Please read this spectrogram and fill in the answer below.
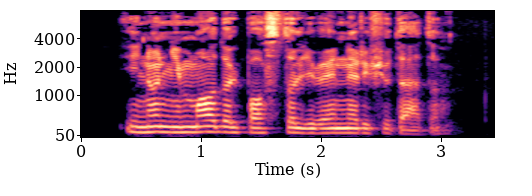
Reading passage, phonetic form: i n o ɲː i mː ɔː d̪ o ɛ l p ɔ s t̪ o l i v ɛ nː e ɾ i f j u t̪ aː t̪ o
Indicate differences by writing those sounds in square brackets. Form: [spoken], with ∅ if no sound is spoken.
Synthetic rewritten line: i n o ɲː i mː ɔː d̪ o [i] l p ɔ s t̪ o [ʎ] i v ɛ nː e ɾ i f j u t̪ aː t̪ o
